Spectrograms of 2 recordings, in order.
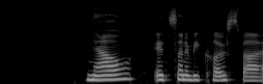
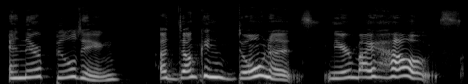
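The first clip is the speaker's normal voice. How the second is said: high, louder, rising excitement; excited telling; 7 semitones higher, 6 dB louder, slower than usual. Real, not acted. Telling viewers about the new Dunkin', high and excited. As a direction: spill the news, can't contain it.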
